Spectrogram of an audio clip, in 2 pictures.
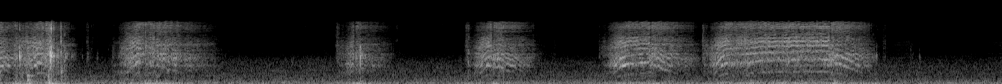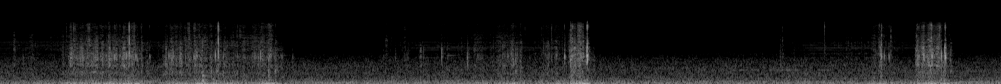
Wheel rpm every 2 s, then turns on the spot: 40, 0, 20, 90, 30, 20, 10, 10, 0, 10.
8-12 18-20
